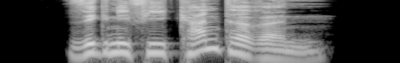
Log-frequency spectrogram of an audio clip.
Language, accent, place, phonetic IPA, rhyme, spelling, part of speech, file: German, Germany, Berlin, [zɪɡnifiˈkantəʁən], -antəʁən, signifikanteren, adjective, De-signifikanteren.ogg
- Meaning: inflection of signifikant: 1. strong genitive masculine/neuter singular comparative degree 2. weak/mixed genitive/dative all-gender singular comparative degree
